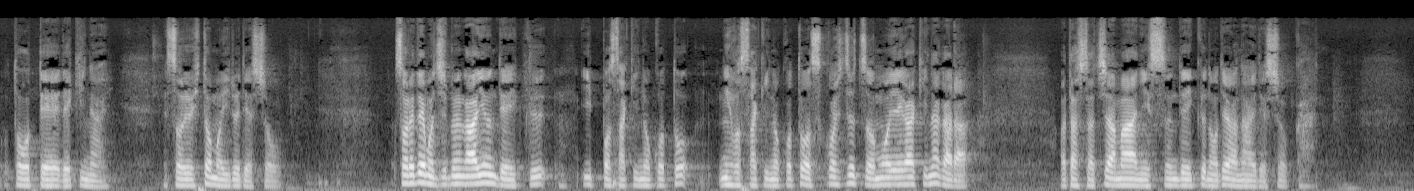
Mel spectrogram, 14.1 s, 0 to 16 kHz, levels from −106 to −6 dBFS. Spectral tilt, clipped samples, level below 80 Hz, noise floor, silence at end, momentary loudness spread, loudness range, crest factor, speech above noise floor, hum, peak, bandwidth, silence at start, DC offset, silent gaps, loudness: -4.5 dB/octave; under 0.1%; -50 dBFS; -52 dBFS; 1 s; 13 LU; 4 LU; 22 dB; 31 dB; none; 0 dBFS; 11.5 kHz; 0.05 s; under 0.1%; none; -21 LUFS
